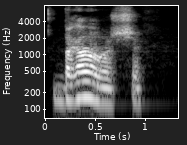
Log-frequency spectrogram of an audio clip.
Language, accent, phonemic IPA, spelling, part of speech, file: French, Canada, /bʁɑ̃ʃ/, branches, noun / verb, LL-Q150 (fra)-branches.wav
- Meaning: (noun) plural of branche; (verb) second-person singular present indicative/subjunctive of brancher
